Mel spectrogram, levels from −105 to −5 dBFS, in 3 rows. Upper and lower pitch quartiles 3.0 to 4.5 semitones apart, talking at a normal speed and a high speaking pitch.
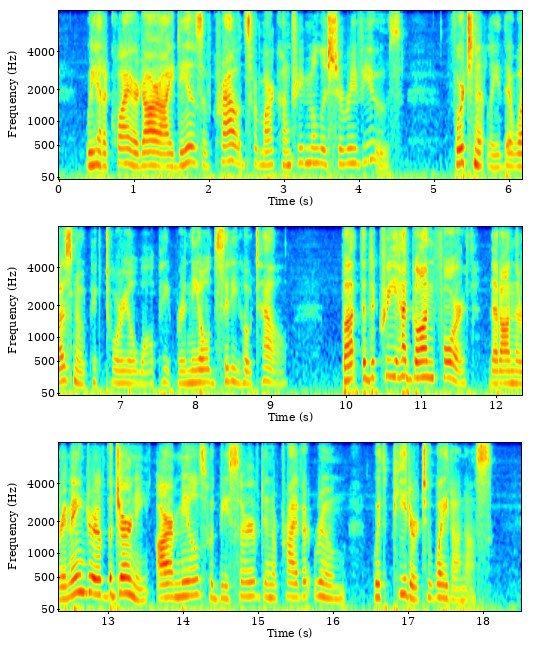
Yes: average, 4.0 semitones; average, 170 wpm; high, 195 Hz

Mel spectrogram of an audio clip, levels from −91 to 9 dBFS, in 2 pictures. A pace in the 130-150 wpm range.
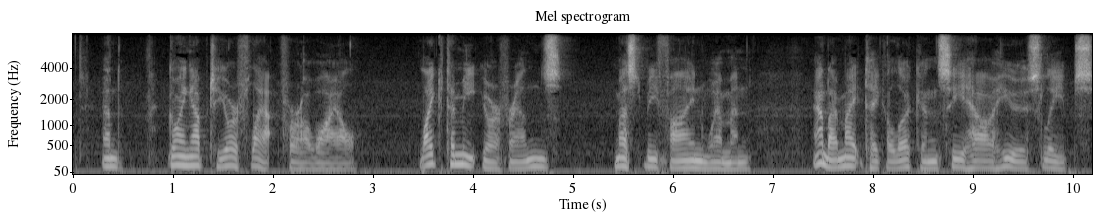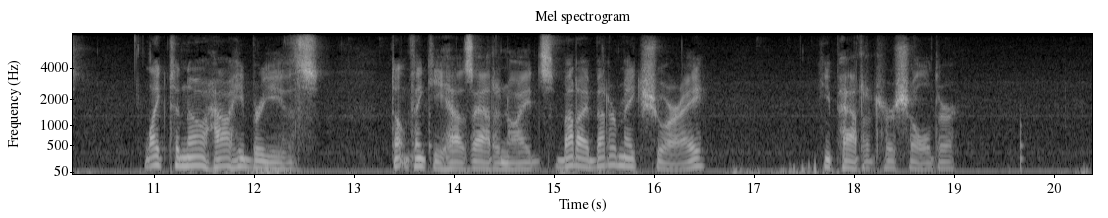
Yes: average, 145 wpm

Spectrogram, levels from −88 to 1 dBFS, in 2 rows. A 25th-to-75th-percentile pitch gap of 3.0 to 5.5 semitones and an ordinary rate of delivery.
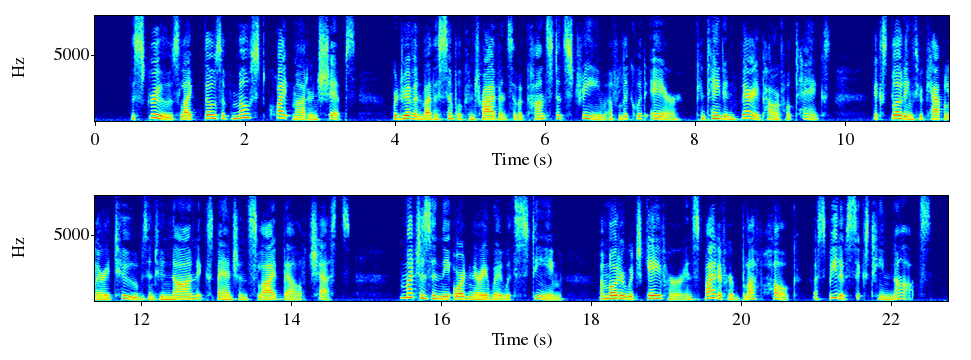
Yes: average, 4.5 semitones; average, 160 wpm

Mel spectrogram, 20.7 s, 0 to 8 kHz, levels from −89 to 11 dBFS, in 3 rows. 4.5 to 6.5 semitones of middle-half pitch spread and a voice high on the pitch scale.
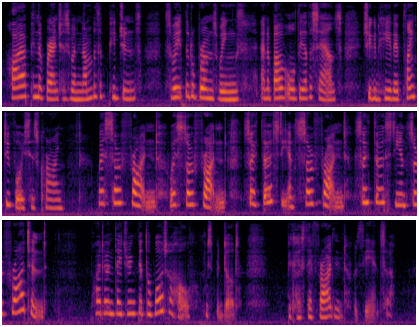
Yes: wide, 5.4 semitones; very high, 285 Hz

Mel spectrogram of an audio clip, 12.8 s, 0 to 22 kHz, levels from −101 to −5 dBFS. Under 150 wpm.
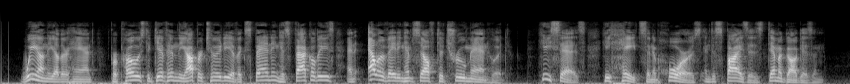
Yes: average, 140 wpm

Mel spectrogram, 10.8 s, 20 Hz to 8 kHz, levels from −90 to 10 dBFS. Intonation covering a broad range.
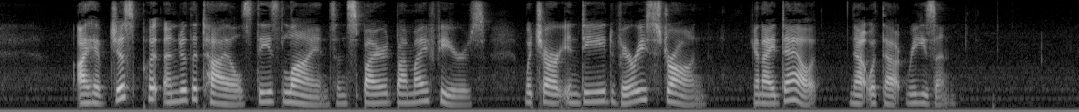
No: average, 3.1 semitones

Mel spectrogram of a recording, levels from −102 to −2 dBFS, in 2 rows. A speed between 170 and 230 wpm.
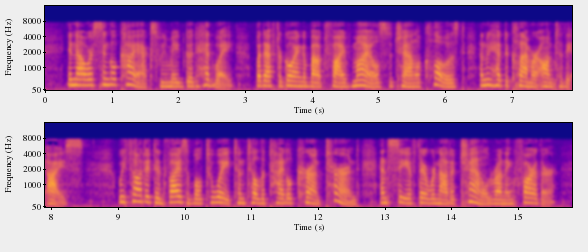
Yes: average, 180 wpm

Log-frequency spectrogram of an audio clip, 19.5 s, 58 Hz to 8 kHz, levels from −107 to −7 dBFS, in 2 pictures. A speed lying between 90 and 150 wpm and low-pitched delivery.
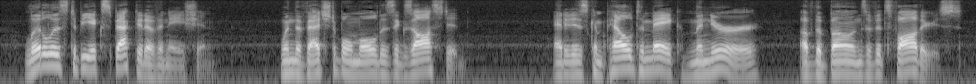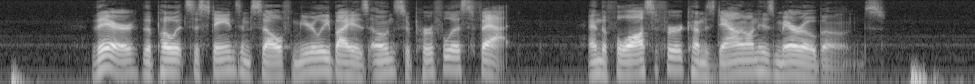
Yes: average, 145 wpm; low, 115 Hz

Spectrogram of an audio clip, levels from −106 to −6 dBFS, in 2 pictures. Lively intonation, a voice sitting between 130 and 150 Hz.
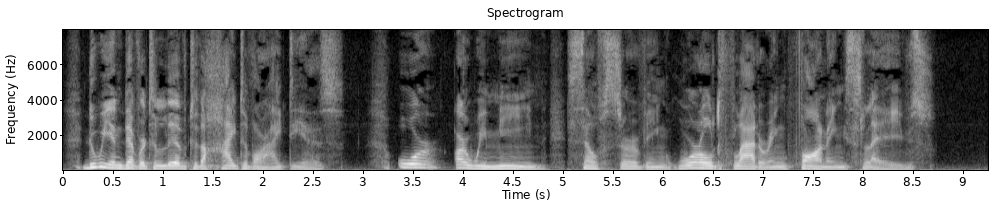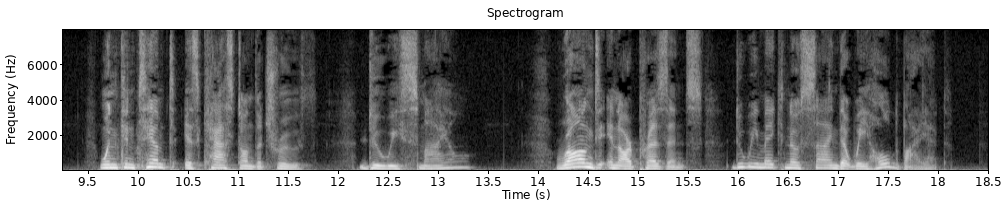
Yes: wide, 6.0 semitones; low, 135 Hz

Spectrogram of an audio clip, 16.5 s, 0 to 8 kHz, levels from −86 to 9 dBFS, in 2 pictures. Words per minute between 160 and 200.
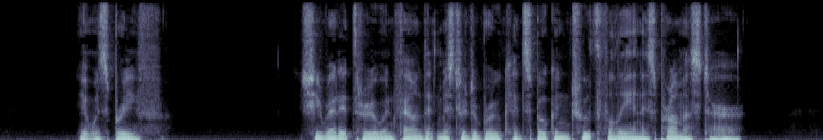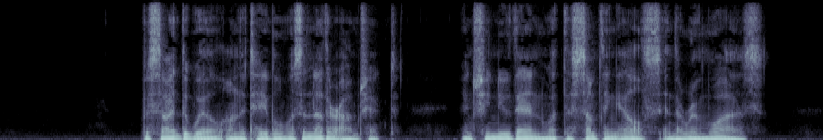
No: average, 150 wpm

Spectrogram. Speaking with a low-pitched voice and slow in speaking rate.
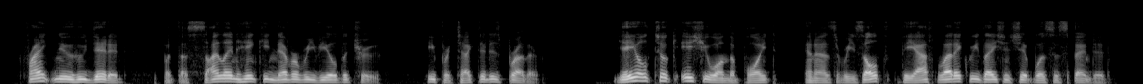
No: low, 110 Hz; average, 175 wpm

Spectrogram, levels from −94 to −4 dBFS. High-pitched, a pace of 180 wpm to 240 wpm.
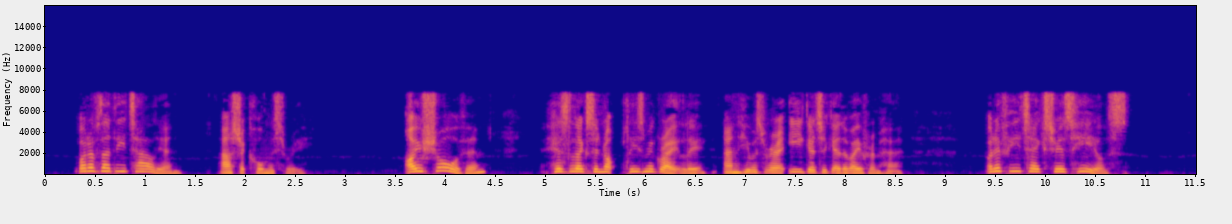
Yes: high, 235 Hz; average, 190 wpm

